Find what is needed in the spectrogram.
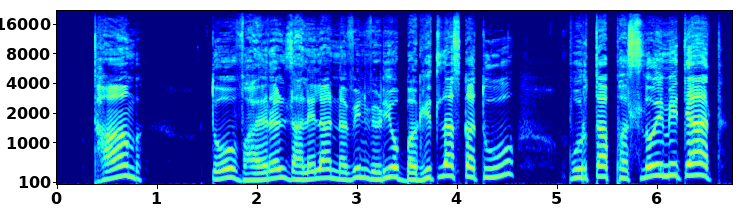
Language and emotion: Marathi, surprised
